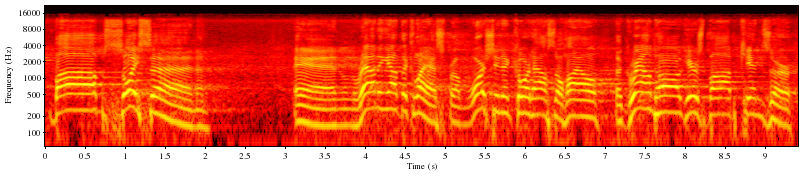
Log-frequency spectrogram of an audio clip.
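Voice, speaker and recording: An American man working as an arena announcer, introducing competitors in a rousing, projected voice with drawn-out names. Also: high-pitched. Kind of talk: driver introductions at a tractor pull show. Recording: noisy live arena PA recording.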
